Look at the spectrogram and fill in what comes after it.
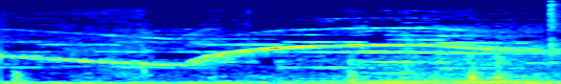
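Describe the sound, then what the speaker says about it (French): Emergency siren passing along a street in the United States, its pitch sweeping and wailing continuously over low traffic rumble, fairly close and clear without any talking. "Il y a les ambulances qui vont passer."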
